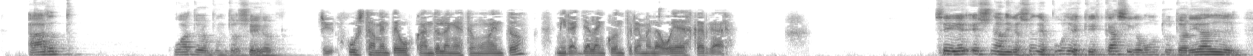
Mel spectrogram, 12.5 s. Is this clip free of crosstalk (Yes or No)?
Yes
